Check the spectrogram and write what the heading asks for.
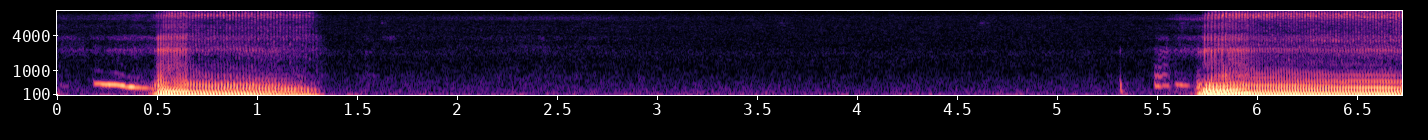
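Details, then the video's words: A sleeping female pug puppy snores twice: a deep, rumbling, buzzy inhalation lasting under a second near the start and another at the end, separated by several seconds of quiet breathing. "Малышка мопс спит😴Храп собаки"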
